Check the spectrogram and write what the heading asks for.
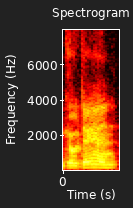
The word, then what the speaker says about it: Godin: As a Canadian, we would say Godin. Okay. Because they're based in Quebec. And Godin actually owns Seagull.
